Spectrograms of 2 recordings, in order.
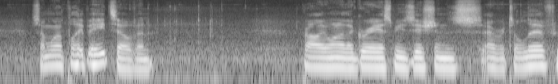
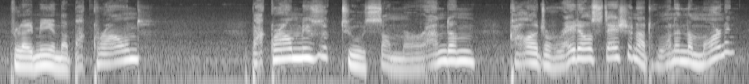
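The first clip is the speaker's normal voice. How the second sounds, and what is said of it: Vague put-on accent voicing Beethoven. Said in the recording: “I don't know what accent I'm doing, but I don't know where he's from.”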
